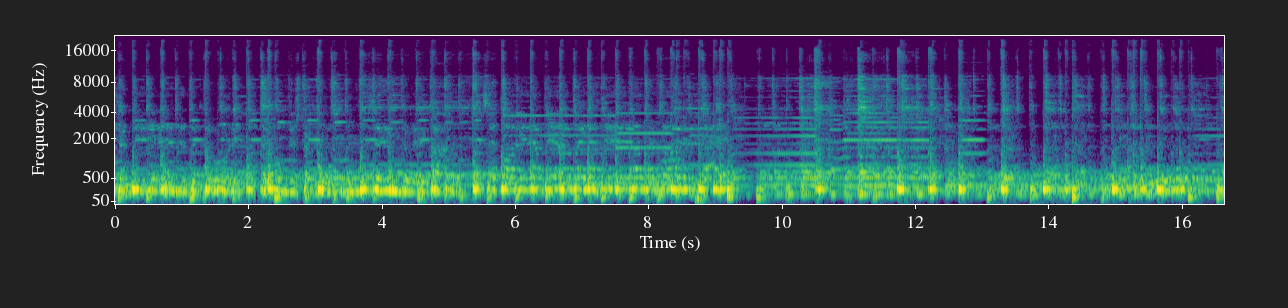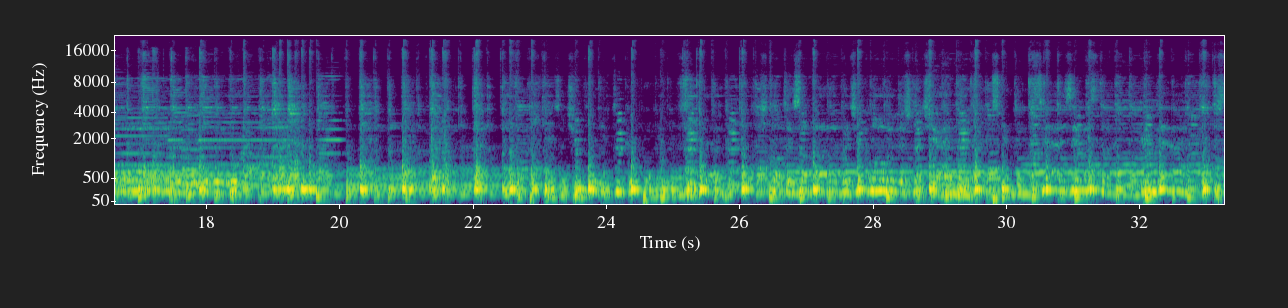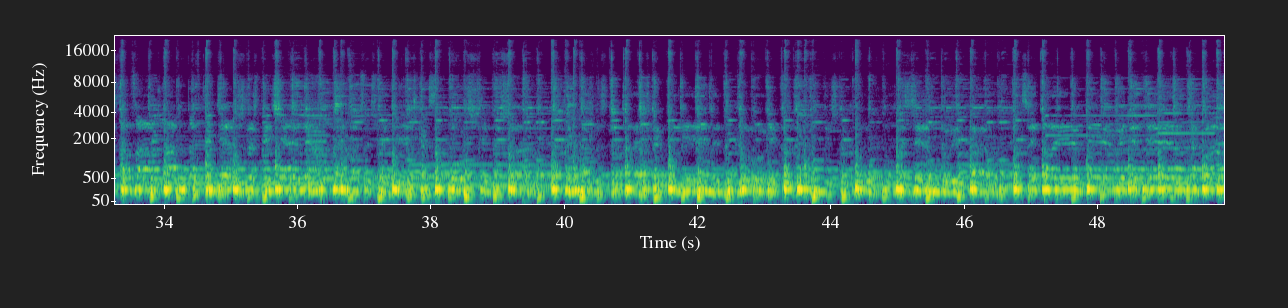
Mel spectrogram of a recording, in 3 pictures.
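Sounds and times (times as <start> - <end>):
light percussion: 0.0 - 49.9
strummed guitars: 0.0 - 49.9.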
